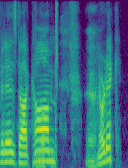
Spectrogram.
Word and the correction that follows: Nordic: No, it's just the way you said it. You emphasized the dick part. – The dick? – Yeah. – Nordic.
